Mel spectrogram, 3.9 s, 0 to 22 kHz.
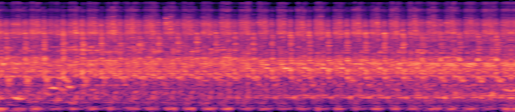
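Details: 2004 Ford Mustang base V6 at idle. Fast, fairly even knocking, roughly three or four per second, over the idle; rod knock suspected but not confirmed.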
